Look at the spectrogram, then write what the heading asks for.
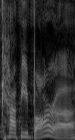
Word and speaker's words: capybara: is it Bara Barra it's Bara yeah I'm just because because it rhymes with my name yeah there you go so I always tell people oh yeah it's like capybara now now I'll remember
